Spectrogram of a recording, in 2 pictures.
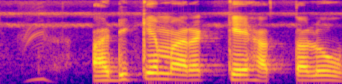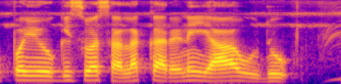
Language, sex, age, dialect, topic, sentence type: Kannada, male, 25-30, Coastal/Dakshin, agriculture, question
